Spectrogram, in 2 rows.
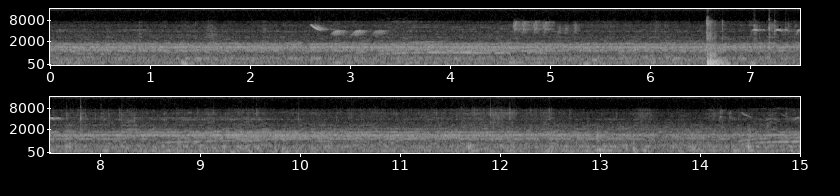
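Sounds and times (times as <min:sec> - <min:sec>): steady city hum: 0:00.0 - 0:15.0
small birds chirping: 0:02.4 - 0:03.6, 0:04.4 - 0:09.8, 0:12.2 - 0:15.0
sharp thump: 0:06.6 - 0:06.9.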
